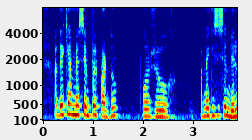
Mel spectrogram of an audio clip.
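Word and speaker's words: bonjour: سو پہلا جو تھا بون, پہلا حصہ بون, اور سیکنڈ ہے جور. بون جور جو غ, دیکھیں غین اردو کی طرح سے ملتا جلتا, سو اس کو ہم بونجور نہیں کہیں گے, رے انگلش کی طرح پڑھنے کی کوشش نہیں کریں گے, بونجور.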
